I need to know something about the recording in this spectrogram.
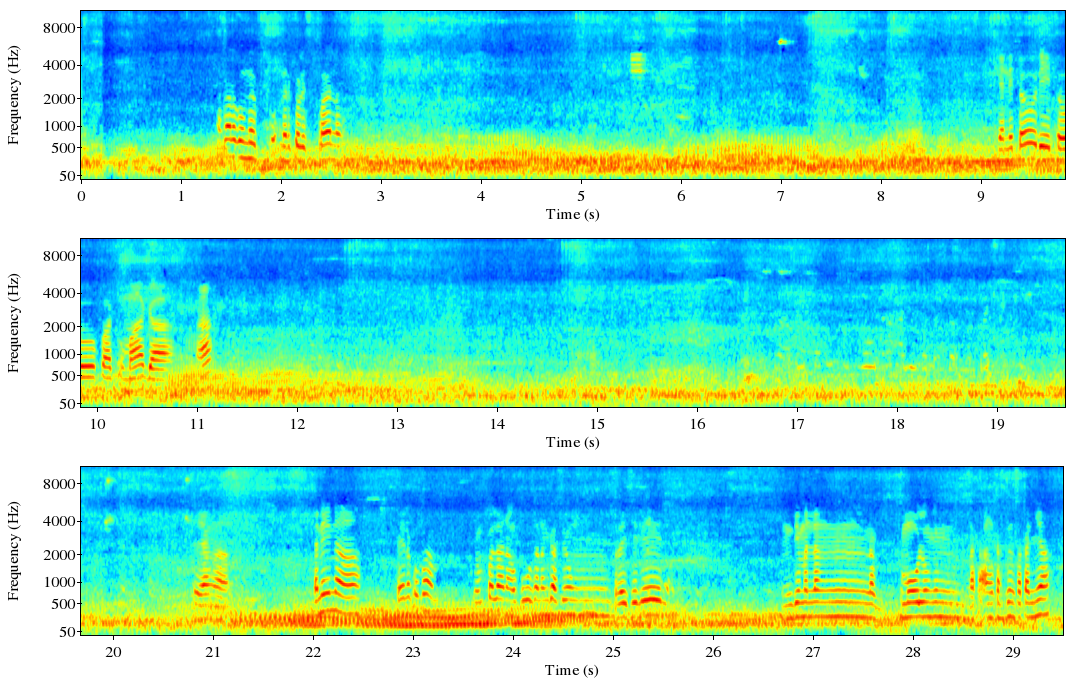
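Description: Motorcycle engines rumble and putter close by in street traffic.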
